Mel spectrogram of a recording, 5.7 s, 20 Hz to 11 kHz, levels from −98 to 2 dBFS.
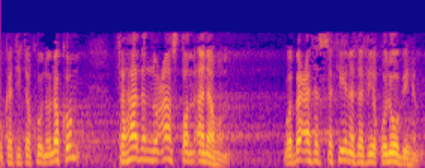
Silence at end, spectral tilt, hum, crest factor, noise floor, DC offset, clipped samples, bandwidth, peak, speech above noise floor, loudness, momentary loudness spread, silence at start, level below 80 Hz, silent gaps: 0.05 s; -11 dB/octave; none; 16 dB; -44 dBFS; under 0.1%; under 0.1%; 5.8 kHz; 0 dBFS; 29 dB; -16 LUFS; 8 LU; 0 s; -58 dBFS; none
